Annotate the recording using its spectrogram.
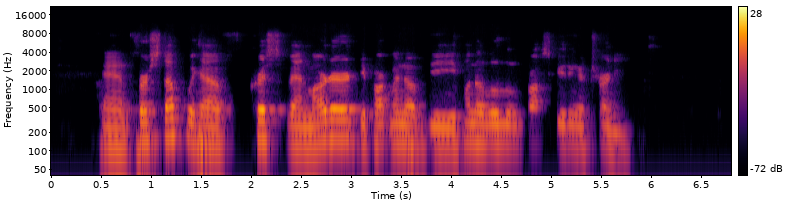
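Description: An elderly man speaks calmly through a microphone on an online call.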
